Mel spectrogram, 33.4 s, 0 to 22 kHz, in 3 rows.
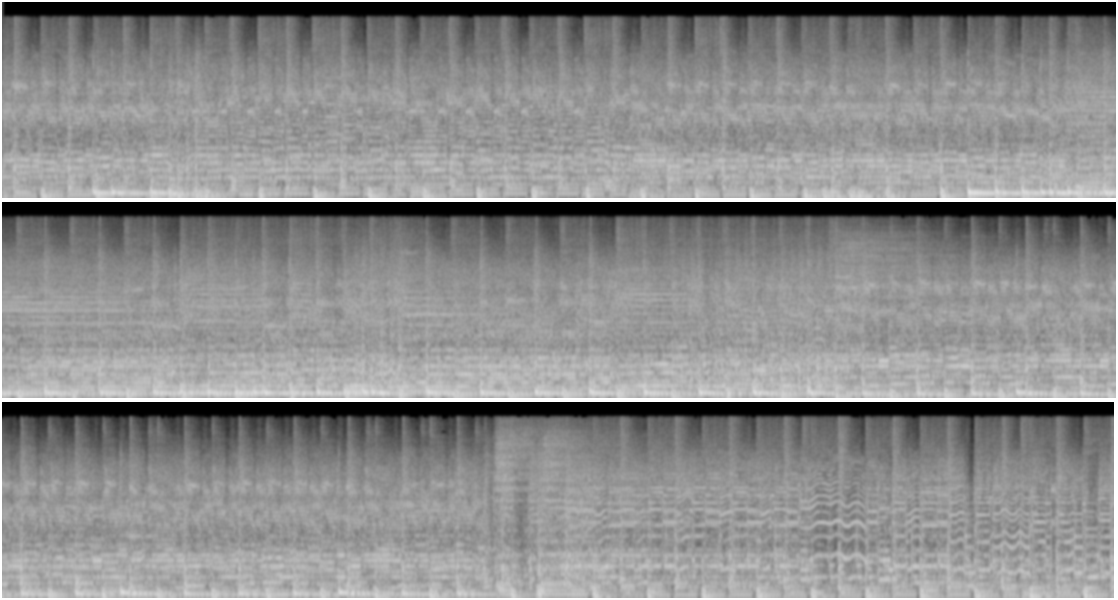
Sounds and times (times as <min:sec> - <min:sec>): Soundtrack music: 0:00.0 - 0:32.8
Video game music: 0:00.1 - 0:29.7.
